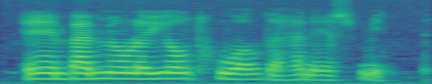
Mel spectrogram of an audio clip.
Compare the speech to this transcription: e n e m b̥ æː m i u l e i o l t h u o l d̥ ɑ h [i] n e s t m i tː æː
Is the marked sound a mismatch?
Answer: yes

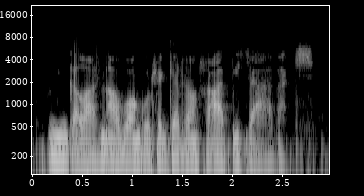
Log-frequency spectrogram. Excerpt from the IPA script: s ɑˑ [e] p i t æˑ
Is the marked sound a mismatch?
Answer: no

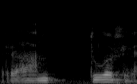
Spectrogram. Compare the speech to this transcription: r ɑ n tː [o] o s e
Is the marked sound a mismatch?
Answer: yes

